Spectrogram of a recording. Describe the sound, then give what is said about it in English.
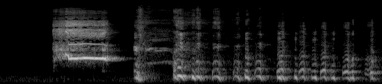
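A person lets out a loud, shrill, half-second vocal screech imitating a creature's cry, followed immediately by several seconds of rhythmic, breathy laughter. “Harry opens the egg and it screeches. Like this? How can I do like a scream without being very offensive?”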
